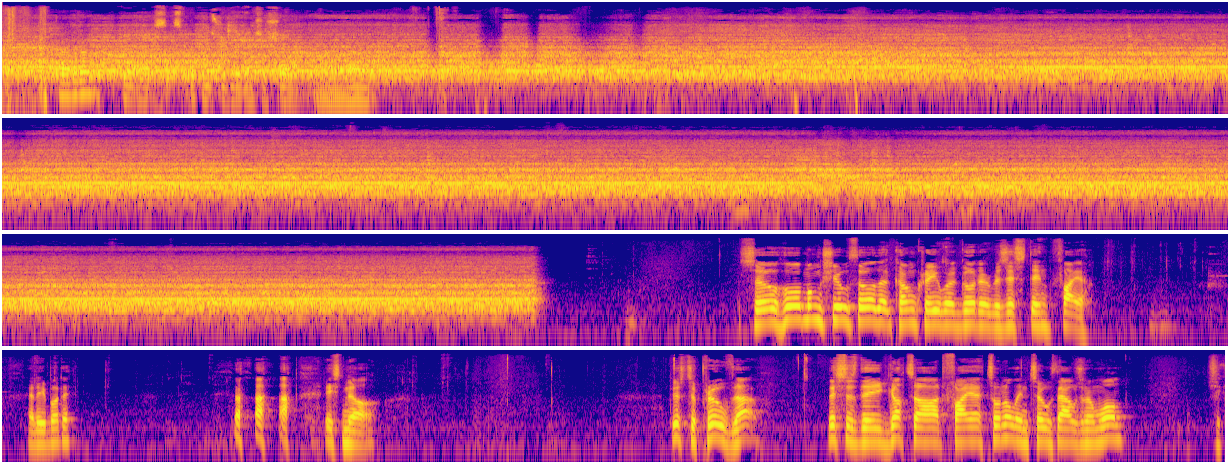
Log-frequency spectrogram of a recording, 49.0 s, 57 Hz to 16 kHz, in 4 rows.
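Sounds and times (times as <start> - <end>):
noisy roar over loudspeakers: 0.0 - 30.0
steady hum: 0.0 - 49.0.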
